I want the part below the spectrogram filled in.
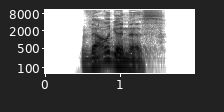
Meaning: strong/mixed nominative/accusative neuter singular of wergen
- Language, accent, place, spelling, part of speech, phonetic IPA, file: German, Germany, Berlin, wergenes, adjective, [ˈvɛʁɡənəs], De-wergenes.ogg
